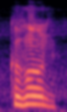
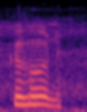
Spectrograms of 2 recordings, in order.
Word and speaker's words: Colhoun: It's Colhoun, right? No. Cahoon. Cohoon, right? The L trips me up.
